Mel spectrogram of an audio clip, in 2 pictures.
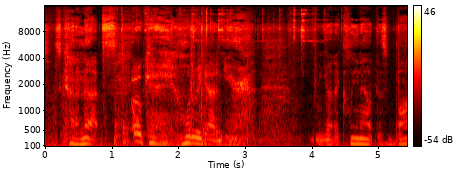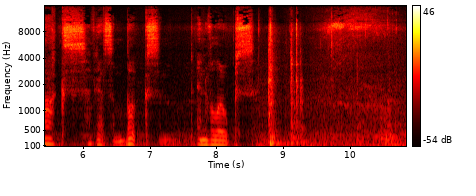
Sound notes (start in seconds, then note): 1.1 car door opening; 3.3 keys jingling, items jostling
